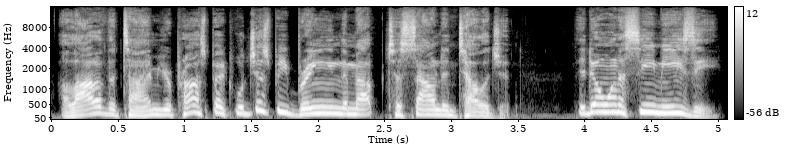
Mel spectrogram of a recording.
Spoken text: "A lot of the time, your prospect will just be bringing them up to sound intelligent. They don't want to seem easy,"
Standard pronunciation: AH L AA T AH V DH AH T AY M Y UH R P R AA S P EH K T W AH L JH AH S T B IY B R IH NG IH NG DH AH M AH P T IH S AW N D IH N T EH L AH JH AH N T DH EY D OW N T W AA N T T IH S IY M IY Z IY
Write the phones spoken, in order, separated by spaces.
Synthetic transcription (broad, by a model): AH L AA T AH V DH AH T AY M Y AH R P R AA S P EH K T W AH L JH AH S B IY B R IH NG IH NG DH AH M AH P T IH S AW N D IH N T EH L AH JH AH N DH EY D OW N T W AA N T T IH S IY M IY Z IY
